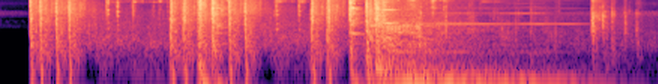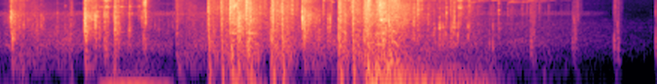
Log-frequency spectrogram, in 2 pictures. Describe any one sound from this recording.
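Rapid bursts of rifle gunfire crack loudly.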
